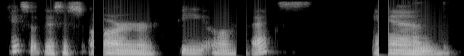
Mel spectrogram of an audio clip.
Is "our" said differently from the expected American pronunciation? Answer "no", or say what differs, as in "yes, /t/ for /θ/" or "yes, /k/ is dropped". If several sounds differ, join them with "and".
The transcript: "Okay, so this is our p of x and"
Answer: no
